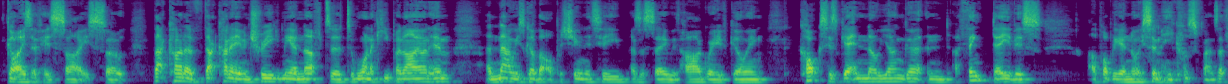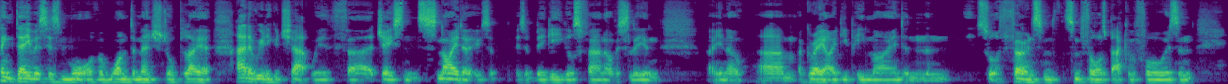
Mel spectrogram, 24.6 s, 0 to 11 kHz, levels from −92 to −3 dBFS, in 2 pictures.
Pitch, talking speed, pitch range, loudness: 100 Hz, 240 wpm, 95-115 Hz, -25 LUFS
